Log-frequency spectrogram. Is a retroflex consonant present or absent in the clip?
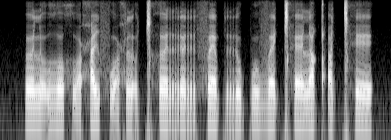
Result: absent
